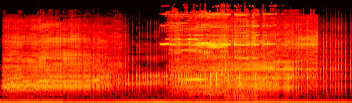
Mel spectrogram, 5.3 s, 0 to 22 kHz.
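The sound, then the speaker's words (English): Doors creak in two long, rough, grinding groans, the second rising into a thin high squeal before breaking into a quick run of rattling clicks at the end. “9 doors a creaking.”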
